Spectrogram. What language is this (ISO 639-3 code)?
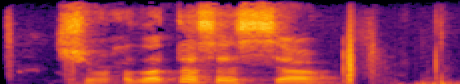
kab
